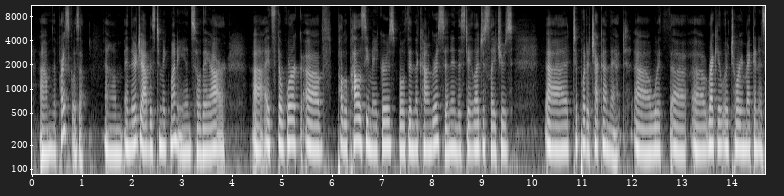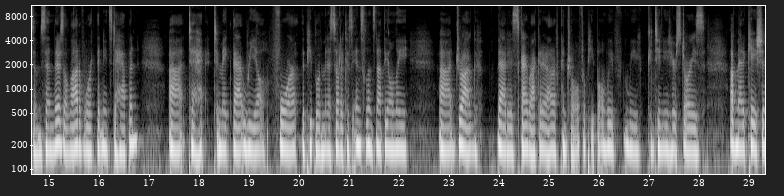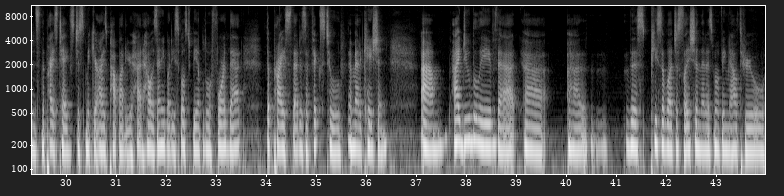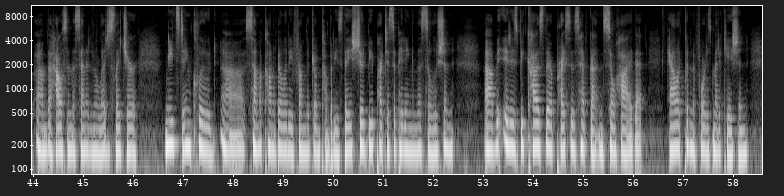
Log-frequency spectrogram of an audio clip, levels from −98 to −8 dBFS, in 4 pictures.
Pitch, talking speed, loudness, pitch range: 175 Hz, 185 wpm, -27 LUFS, 165-185 Hz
